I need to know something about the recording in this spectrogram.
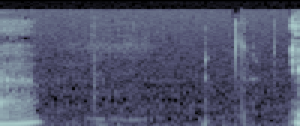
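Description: A man's drawn-out spoken syllable fading out just after the start, then a few faint, sparse clicks from the on-screen pen tool being used to underline the text, before his speech resumes near the end.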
